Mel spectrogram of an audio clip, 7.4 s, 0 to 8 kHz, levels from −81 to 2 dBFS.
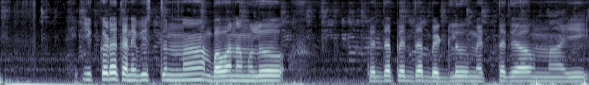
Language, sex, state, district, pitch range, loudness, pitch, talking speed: Telugu, male, Andhra Pradesh, Sri Satya Sai, 155-190 Hz, -16 LUFS, 170 Hz, 65 wpm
